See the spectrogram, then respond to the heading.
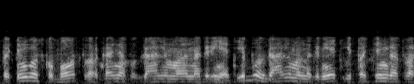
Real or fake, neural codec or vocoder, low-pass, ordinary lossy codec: fake; codec, 16 kHz, 8 kbps, FreqCodec, smaller model; 7.2 kHz; AAC, 48 kbps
